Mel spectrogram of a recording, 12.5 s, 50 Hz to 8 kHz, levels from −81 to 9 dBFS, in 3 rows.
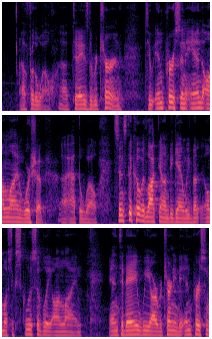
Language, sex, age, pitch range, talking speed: English, male, 30-49, 105-130 Hz, 170 wpm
